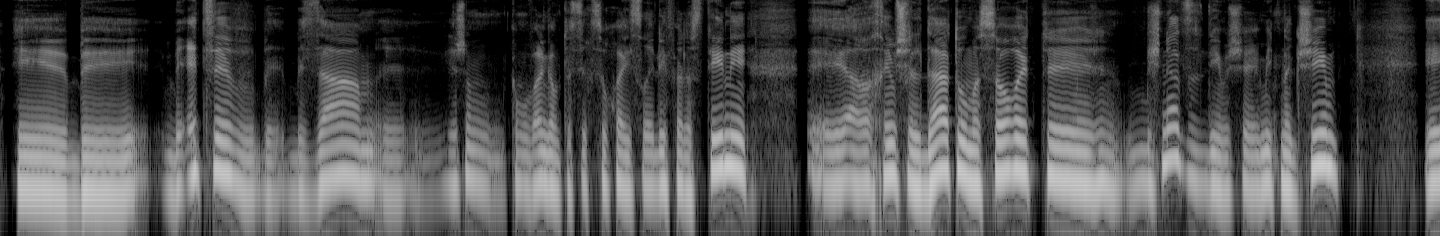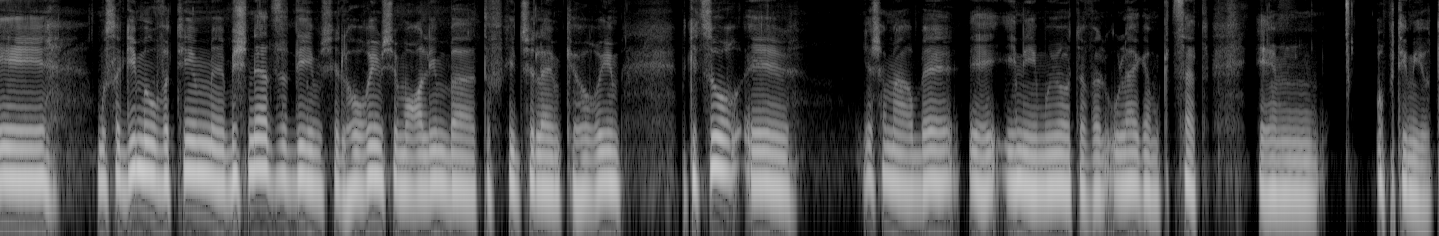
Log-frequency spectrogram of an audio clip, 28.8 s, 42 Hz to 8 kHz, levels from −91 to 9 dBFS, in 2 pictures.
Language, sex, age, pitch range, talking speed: Hebrew, male, 50-69, 120-145 Hz, 95 wpm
